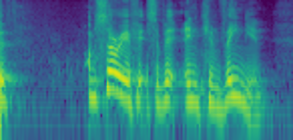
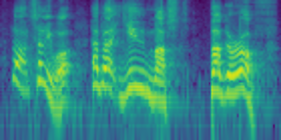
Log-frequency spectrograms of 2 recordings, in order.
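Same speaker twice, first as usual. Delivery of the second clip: higher, louder telling-off; host firing back at Burnham, raised and angry; angry retort; 8 semitones higher, 5 dB louder than usual. Real, not acted. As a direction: snap it back at him. Host tells politician off.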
